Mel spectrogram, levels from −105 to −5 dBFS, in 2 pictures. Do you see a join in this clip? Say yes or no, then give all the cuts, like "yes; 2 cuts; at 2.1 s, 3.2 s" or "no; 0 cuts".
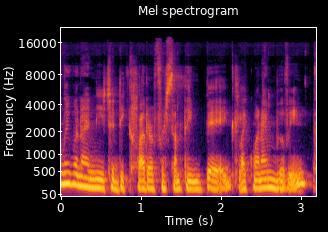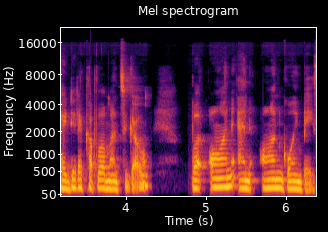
yes; 1 cut; at 3.2 s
